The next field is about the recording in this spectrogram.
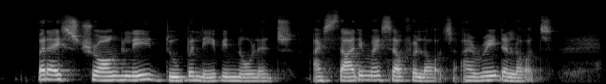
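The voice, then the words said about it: Sick, unusual-sounding voice. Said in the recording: “sorry for my voice today, but I'm a little bit sick ... I hope you can enjoy my funny voice”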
